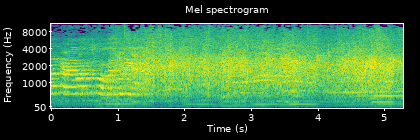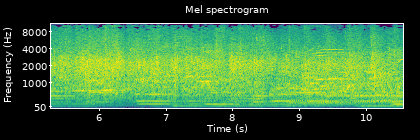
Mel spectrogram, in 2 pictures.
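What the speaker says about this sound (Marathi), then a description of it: "पाहुण्यांचं जोरदार टाळ्या वाजवून स्वागत करूया." A church audience at a children's crusade in Miraj gives loud, continuous applause to welcome guests. The clapping holds steady from start to finish, with crowd voices and cheers mixed in nearby.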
